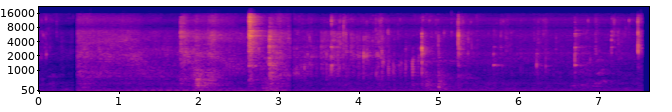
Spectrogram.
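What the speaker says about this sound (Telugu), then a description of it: "మనం ఫ్రిడ్జ్లో నుంచి తీసుకొచ్చిన ఈ చికెన్ని మొత్తం వేసి కిందకి పైకి పైకి కిందకి మొత్తం బాగా పట్టుకునేటట్టుగా కలుపుకుంటున్నాం" Chicken taken from the fridge is stirred and fried in oil in a pan, with a steady sizzle, scraping spoon strokes and clinks against the metal, close and continuous.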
